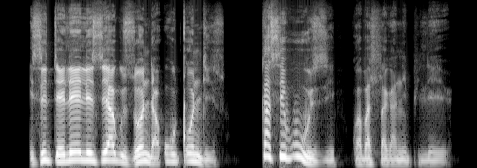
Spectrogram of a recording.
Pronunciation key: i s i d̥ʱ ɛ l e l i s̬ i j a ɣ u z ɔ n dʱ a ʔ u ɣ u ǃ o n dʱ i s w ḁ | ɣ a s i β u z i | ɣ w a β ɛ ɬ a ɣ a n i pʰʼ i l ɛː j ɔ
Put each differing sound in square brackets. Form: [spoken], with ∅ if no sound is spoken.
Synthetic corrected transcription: i s i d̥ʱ ɛ l e l i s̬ i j a ɣ u z ɔ n dʱ a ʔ u ɣ u ǃ o n dʱ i s w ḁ | ɣ a s i β u z i | ɣ w a β [a] ɬ a ɣ a n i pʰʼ i l ɛː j ɔ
